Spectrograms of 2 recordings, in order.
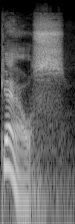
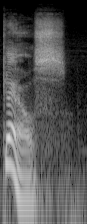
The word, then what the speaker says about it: Gauss: I won't so yes like I said Gauss get with it that's how you that's how you pronounce it yeah Gauss I should pronounce words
